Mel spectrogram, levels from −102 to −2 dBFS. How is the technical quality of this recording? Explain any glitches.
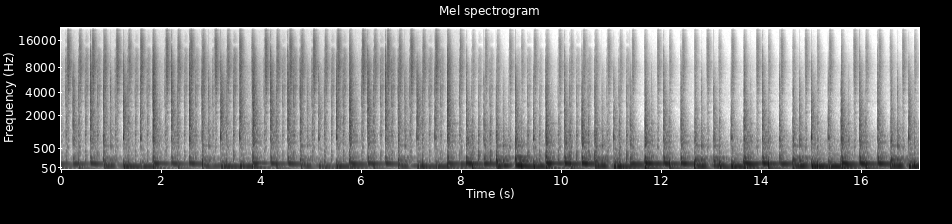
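The recording has one clear fault, confined to the opening of the music. From 0.0 to 8.0 s, pre-emphasis is left on: the treble was boosted before transmission and the matching de-emphasis was never applied, leaving the top end about 11 dB hotter at 10 kHz than at 1 kHz, a tilt that fits the J.17 curve. The music sounds thin, glassy and sibilant until 8.0 s, then abruptly fuller. A spectrogram shows brighter energy above roughly 2 kHz for that stretch, with sharper, spikier transients in the waveform.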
